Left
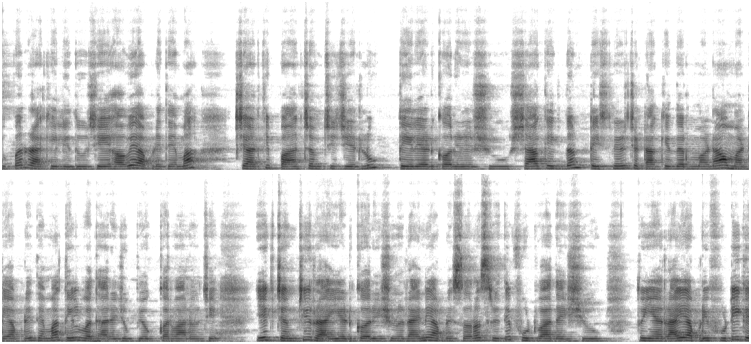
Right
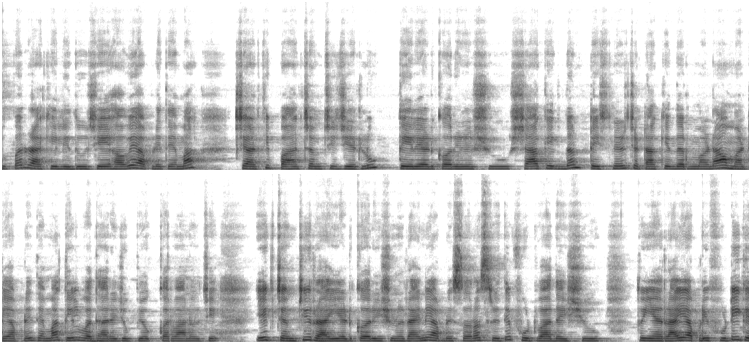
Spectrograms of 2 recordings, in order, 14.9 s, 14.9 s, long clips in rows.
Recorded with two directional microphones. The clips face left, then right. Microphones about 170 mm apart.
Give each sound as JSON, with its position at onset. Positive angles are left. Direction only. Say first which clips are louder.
{"t": 0.1, "sound": "a woman's voice", "louder": "right 2 dB", "side_deg": -20}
